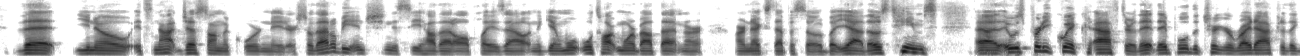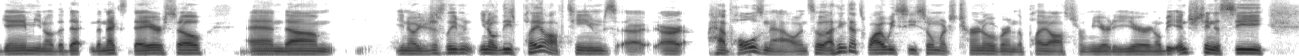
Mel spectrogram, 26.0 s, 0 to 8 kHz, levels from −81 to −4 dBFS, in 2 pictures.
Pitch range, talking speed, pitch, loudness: 100-120 Hz, 235 wpm, 110 Hz, -23 LUFS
